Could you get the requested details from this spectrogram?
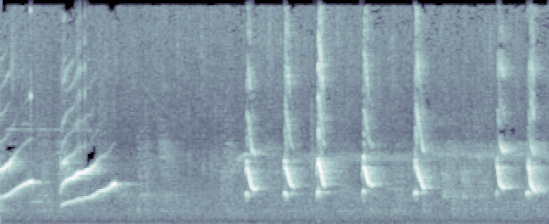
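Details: White-rumped shama song used as a lure to provoke other shamas into singing: three rising whistled slurs, then after a pause a run of sharp, downslurred high notes repeated roughly every third of a second.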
